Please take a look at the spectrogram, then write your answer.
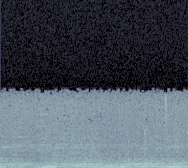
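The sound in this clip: A car engine drones in a video game race, a faint, steady hum with a whining tone that swells briefly early on, then settles into an even sustained note.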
